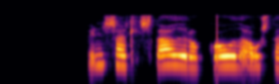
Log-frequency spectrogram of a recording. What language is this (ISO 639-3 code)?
isl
